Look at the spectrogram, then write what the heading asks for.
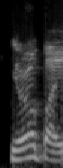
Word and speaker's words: Europa: Santiago, you've been in a couple projects, Imaginary Colors, and I don't know how to pronounce it. Is that Europa? Europa, yeah.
